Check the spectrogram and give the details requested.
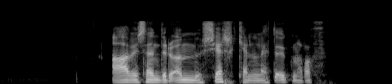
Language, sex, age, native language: Icelandic, male, 20-29, Icelandic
